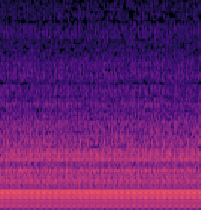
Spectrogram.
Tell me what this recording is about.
am radio noise short
am-radio, analog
